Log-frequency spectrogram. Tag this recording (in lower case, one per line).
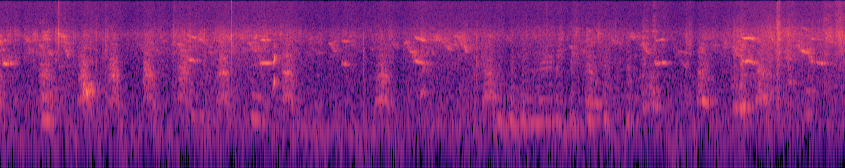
pheasant crowing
